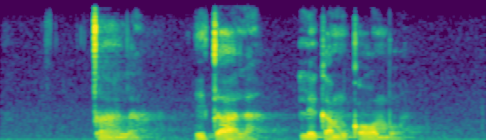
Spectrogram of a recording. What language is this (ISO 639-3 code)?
nbl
